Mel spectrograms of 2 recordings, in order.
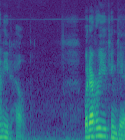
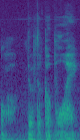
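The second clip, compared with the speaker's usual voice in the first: whispering to a dog; 4 semitones lower, 5 dB quieter than usual. Real, not acted. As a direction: hush it to the pet. Cooing at the dog.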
